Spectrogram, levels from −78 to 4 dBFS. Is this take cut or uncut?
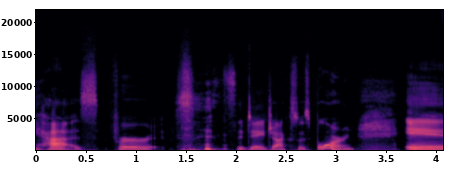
cut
